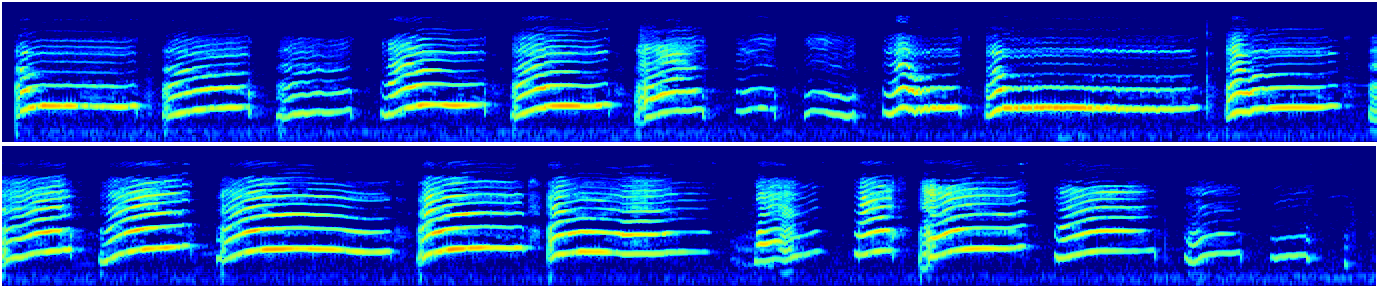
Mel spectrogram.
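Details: Three-week-old mahogany-coated female Alaskan Malamute puppy giving a long series of high, whining cries, each rising then falling and repeated about once a second, clear and close with no other sounds.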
